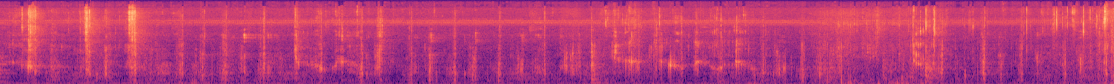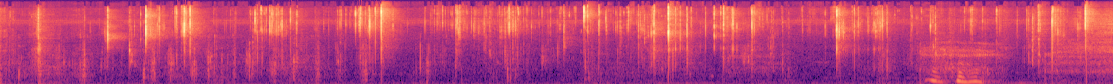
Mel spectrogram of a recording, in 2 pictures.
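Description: Raw river prawn sashimi, fresh from a pond and eaten with spicy seafood dipping sauce, gives close, steady crunching and wet chewing bites that repeat throughout, with crisp crackly snaps.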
